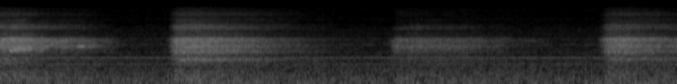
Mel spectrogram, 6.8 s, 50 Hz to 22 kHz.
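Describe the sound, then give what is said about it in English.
Deep breaths make a steady, airy rush that swells at regular intervals, with three stronger surges about two seconds apart over a constant breathy hiss. “First of all, take 10 deep breaths.”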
